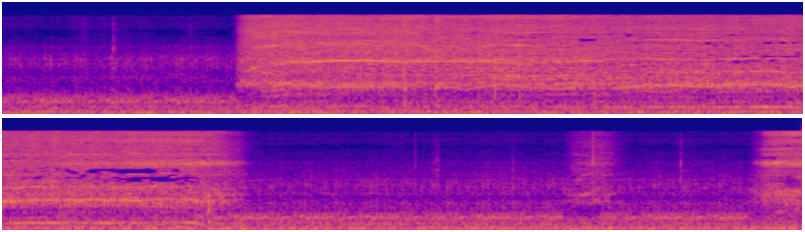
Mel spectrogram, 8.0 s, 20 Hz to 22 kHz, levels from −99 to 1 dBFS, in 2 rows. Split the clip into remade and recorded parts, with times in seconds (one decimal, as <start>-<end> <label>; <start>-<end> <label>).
0.0-1.8 remade; 1.8-5.0 recorded; 5.0-8.0 remade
